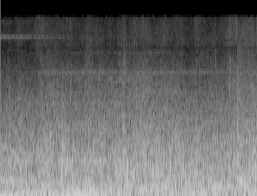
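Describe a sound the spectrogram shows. Footsteps run over rocks and gravel.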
